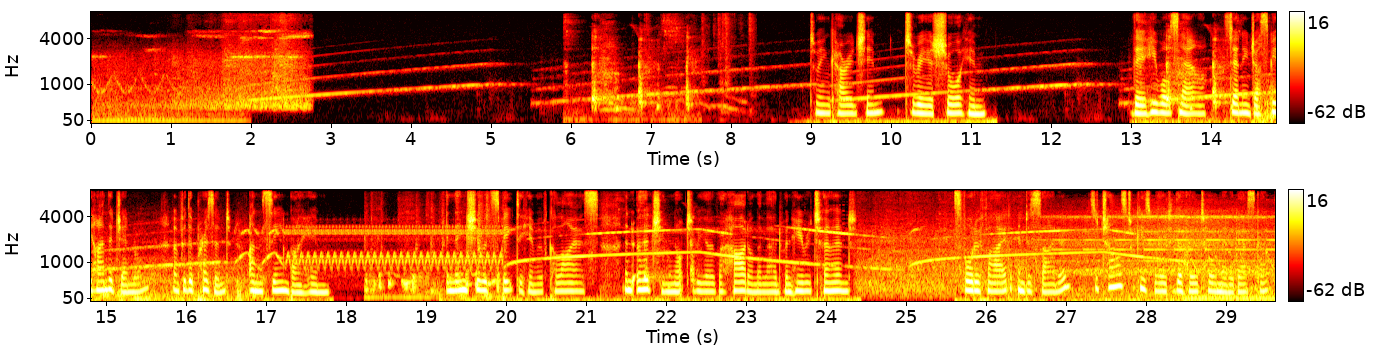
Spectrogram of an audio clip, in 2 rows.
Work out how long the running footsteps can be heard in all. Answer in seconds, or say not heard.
not heard.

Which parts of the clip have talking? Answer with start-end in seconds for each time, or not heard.
8.9-11.3, 13.0-17.9, 19.1-24.4, 25.6-29.5.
